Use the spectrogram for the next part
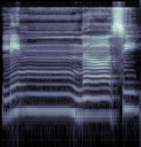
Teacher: لناسی، یہاں پہ غنہ ہو رہا ہے، مد اصلی بالالف بھی سین کی زیر کو باریک کرتے ہوئے پڑھیں گے لیکن سین کی سیٹی کو واضح رکھیں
